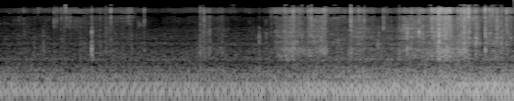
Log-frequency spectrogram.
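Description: Steady low hum of a parked car's engine idling, heard inside the cabin. From about three seconds in, close-up crackly chewing and eating noises as a sandwich is eaten.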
